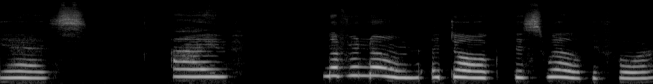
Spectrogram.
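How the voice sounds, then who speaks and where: In a put-on character voice, a female-sounding speaker uses an extremely high pitch at a very slow pace, broken by long, frequent pauses. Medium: read story. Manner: calm, terse.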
